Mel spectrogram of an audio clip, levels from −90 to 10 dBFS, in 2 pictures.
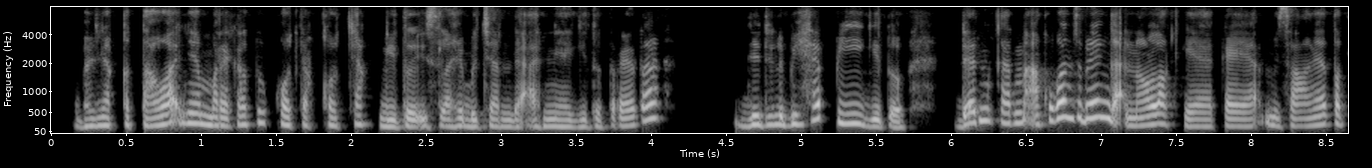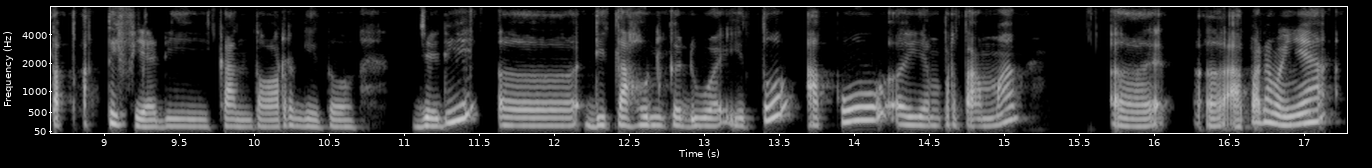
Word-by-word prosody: banyak 180 +4 -2
ketawanya 215 +4 +2
mereka 195 0 +1
tuh 250 +4 -5
kocak-kocak 205 -1 -4
gitu, 165 -1 +2
istilahnya 175 0 -2
bercandaannya 160 0 -2
gitu. 160 +1 -5
Ternyata, 190 - +1 0.6
jadi 205 +3 +1
lebih 220 +1 0
happy, 335 -8 +2
gitu, 155 -3 +1 0.4
dan 295 +4 +3
karena 245 -3 0
aku - - -1
kan 370 +2 +7
sebenernya 360 0 +5
nggak 185 - -1
nolak 220 +4 +4
ya 170 -1 -1
kayak 170 0 -1
misalnya 185 +2 -1
tetap 220 -1 -1
aktif 230 -3 -2
ya 160 - +2
di 170 0 -4
kantor, 160 -1 -2
gitu. 160 -1 -4 0.4
Jadi, 185 - +3
eee, 185 - -2
di 190 +2 0
tahun 195 0 +1
ke-2 180 -1 0
itu 185 - -1 0.2
aku, 305 +3 +3
eee, 200 -2 +2
yang 190 - -7
pertama, 195 - -1 0.7
eee 175 -1 +1 0.3
eee, - - +1
apa - - +2
namanya, 235 +2 +4
190 Hz, 155 wpm, -23 LUFS, 170-225 Hz, 0.7 s, kan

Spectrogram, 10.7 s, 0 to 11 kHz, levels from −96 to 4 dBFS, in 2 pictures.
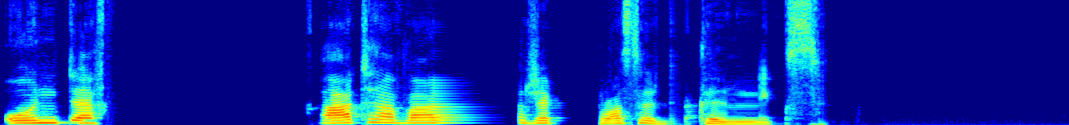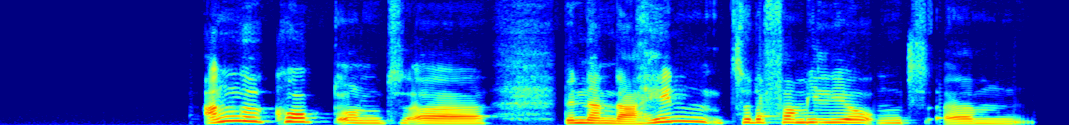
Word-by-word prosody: und 225 +3 0
der 220 -1 +2 1.1
Vater 250 +2 +2
war 235 0 -1 0.3
Jack-Russell-Dackel-Mix. 200 - -7 2.2
Angeguckt 345 -4 +4
und, 215 -1 -3
äh, 200 -1 +3 0.4
bin 230 +1 +3
dann 215 -2 +4
dahin 285 - +2
zu 275 - 0
der 275 - +1
Familie 275 -1 +2
und, 225 0 -10
ähm, 190 +9 -5
225 Hz, 90 wpm, -23 LUFS, 205-275 Hz, 2.2 s, Angeguckt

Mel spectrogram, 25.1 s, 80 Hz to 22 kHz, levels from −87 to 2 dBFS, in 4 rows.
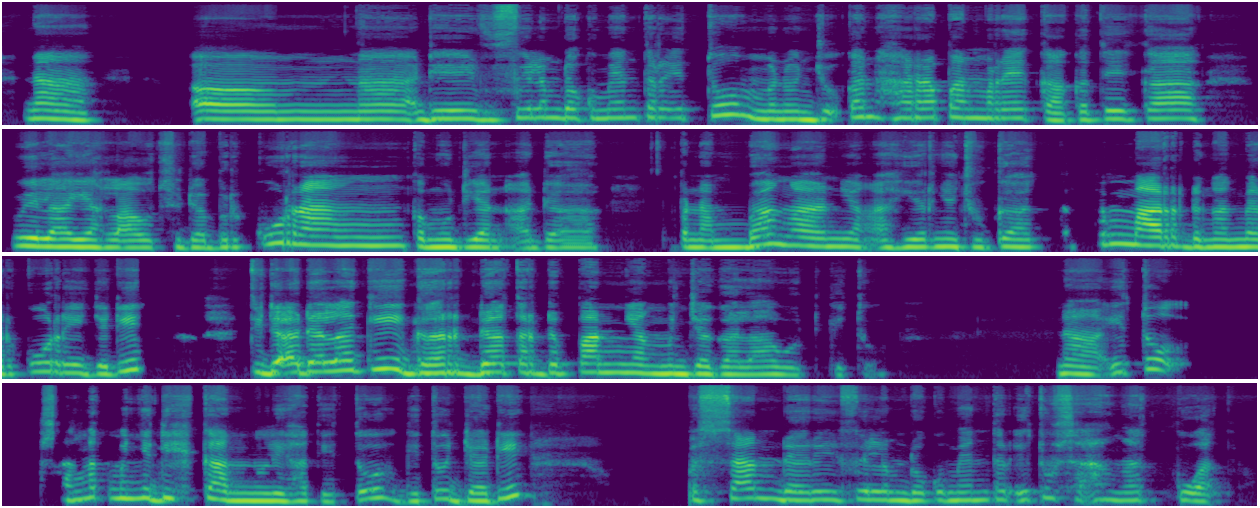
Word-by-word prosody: Nah 225 -4 +1 0.4
mmm, 225 -1 +2
nah 225 0 -1
di 235 0 0
film 260 +5 -2
dokumenter 260 +2 -5
itu 325 +8 -2
menunjukkan 225 +2 0
harapan 265 +1 -2
mereka, 250 -5 -3
ketika 235 +2 -2 0.3
wilayah 210 -3 +5
laut 190 0 -1
sudah 195 -1 -4
berkurang, 245 +1 +1
kemudian 200 -1 +2
ada 170 - -7 0.4
penambangan 220 +4 +2
yang 200 -2 -3
akhirnya 205 +2 +1
juga 205 +1 -2
tercemar 245 +3 +4
dengan 205 0 +2
merkuri, 230 +3 -2
jadi 215 +9 +1 0.6
tidak 225 - +5
ada 265 - +4
lagi 335 +4 +3
garda 235 +1 +3
terdepan 245 +2 +2
yang 220 -2 +1
menjaga 205 -1 +2
laut, 195 -1 -5
gitu. 180 +2 -20 0.9
Nah, 205 -3 0
itu 250 +8 -5 0.7
sangat 250 +6 -4
menyedihkan 265 -3 +2
melihat 205 -1 +2
itu, 235 +10 -5
gitu, 205 +6 -6
jadi 220 - 0 0.8
pesan 265 +5 +2
dari 230 0 -3
film 235 -2 -2
dokumenter 225 +2 -4
itu 260 +6 -8
sangat 225 -1 -5
kuat. 205 -2 -5
225 Hz, 115 wpm, -20 LUFS, 205-250 Hz, 0.9 s, wilayah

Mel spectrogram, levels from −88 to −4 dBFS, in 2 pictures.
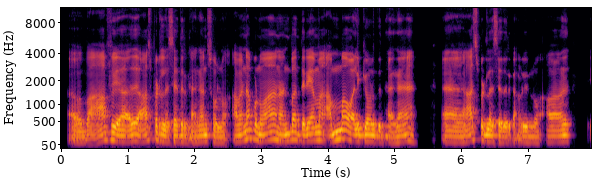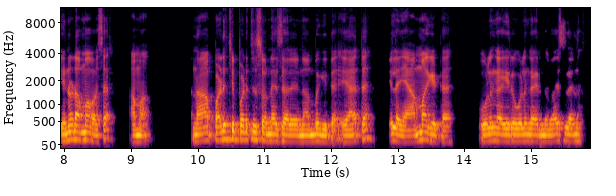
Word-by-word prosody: ஆ - - -7
வு - - -2
ப - - +1 0.2
ஆஃபி 130 +1 0 0.2
அது 110 +4 +2
ஹாஸ்பிட்டல்ல - - -1
சேத்திருக்காங்கன்னு 105 +2 -1
சொல்லணும். 90 -1 -3
அவன் 110 +2 0
என்ன 150 - +1
பண்ணுவான், 120 +2 +1
நண்பன் 120 +5 -1
தெரியாம 120 +2 +1
"அம்மா 155 +3 +2
வலுக்கி 110 0 +2
விழுந்துட்டாங்க. 100 -4 -1 0.8
அ - - -1 0.2
ஹாஸ்பிட்டல்ல 110 -2 0
சேத்திருக்கான்" - - -1
அப்டின்னுவான். 95 -1 -3
அவன் 100 +2 0 0.4
"என்னோட 135 +4 +4
அம்மாவா 130 -4 +3
சார்? - - -2 0.3
ஆமா. 105 -1 +2 0.8
நான் 120 +2 0
படிச்சி, 140 +3 +3
படிச்சி 135 0 +1
சொன்னேன் 115 -2 +2
சார் 110 -2 +3
என் 105 0 +2
நண்பகிட்ட! 110 0 +2 0.2
யார்ட்ட? 110 +6 0 0.4
இல்ல 120 - +5
என் 100 0 -1
அம்மா 135 - +2
கிட்ட. 110 -3 0 0.6
ஒழுங்கா 120 +1 +3
இரு 115 +1 +2
ஒழுங்கா 115 0 +2
இரு 105 - -1
இந்த 110 - +1
வயசுலன்னு" 115 0 0
115 Hz, 160 wpm, -23 LUFS, 105-120 Hz, 0.8 s, இல்ல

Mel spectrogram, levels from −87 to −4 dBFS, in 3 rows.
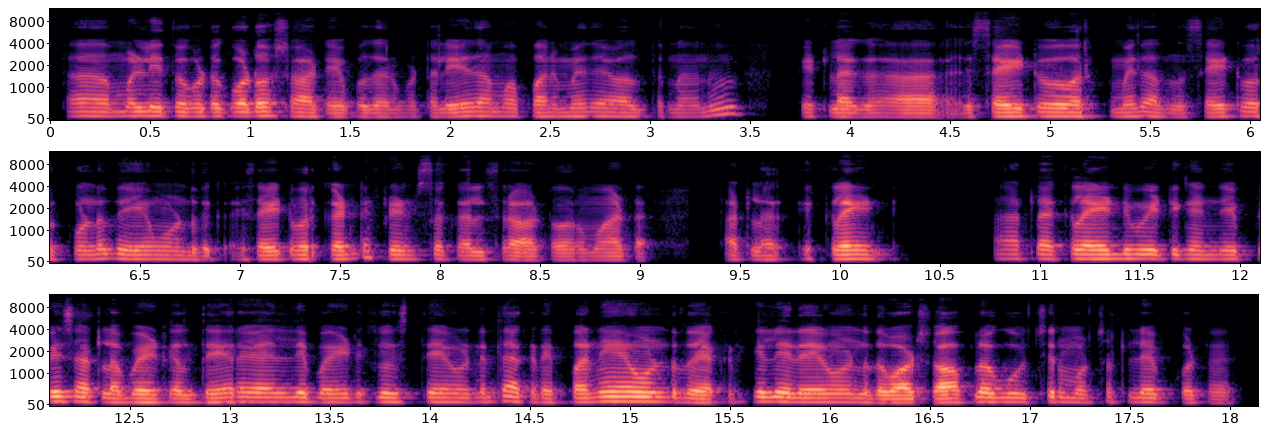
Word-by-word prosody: ఆహ్, 130 -1 -1
మళ్ళీ 130 +1 +1
ఇదొకటి 125 -1 -2
గొడవ 130 +1 +4
స్టార్ట్ 120 -3 -2
అయిపోద్దనమాట. 110 0 -7
లేదమ్మా 125 +1 -2
పని 120 0 -3
మీదే 125 0 -4
వెళ్తున్నాను. 110 +6 -9 0.5
ఇట్లాగా 110 -1 -3 0.5
సైట్ 120 +1 +3 0.2
వర్క్ 120 0 -3
మీద 120 - -3
అసలు 110 -1 -10
సైట్ 115 0 -3
వర్క్ 130 0 -5
ఉండదు. 140 +2 -2
ఏం 130 - -2
ఉండదు. 110 -3 -5 0.2
సైట్ 120 +1 +1
వర్క్ - - -2
అంటే 130 +8 -5
ఫ్రెండ్స్‌తో 130 0 -3
కలిసి 115 0 -4
రావటం 105 -1 -1
అనమాట. 105 0 -6 0.5
అట్లాగ 115 0 -7 0.2
క్లయింట్ 130 0 +4 0.6
అట్లా 135 0 -2
క్లైంట్ 135 0 +5
మీటింగ్ 135 0 0
అని 130 - -6
జెప్పేసి 145 +4 +2
అట్లా 130 -3 -1
బయటికెళ్ళి. 120 -1 +2
తీర 135 +2 +1
యెళ్లి 135 0 +2
బయట 130 0 -1
చూస్తే 130 0 -1
ఏం 130 - -1
ఉండిద్ది, 135 +4 -4
అక్కడ 125 -3 -4
పనేముండదు 140 -1 +6
ఎక్కడికెళ్ళేదేముండదు. 125 -1 +2
వాడి 110 -1 +6
షాప్‌లో 120 +4 +6
గూర్చొని 130 +2 -2
ముచ్చట్లు 130 +2 -6
చెప్పుకొటమే. 115 -4 -8
125 Hz, 165 wpm, -25 LUFS, 115-135 Hz, 0.6 s, పనేముండదు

